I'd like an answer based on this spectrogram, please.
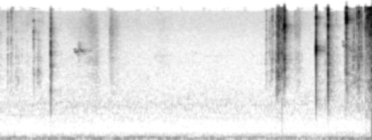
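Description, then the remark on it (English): Metallic clicks and rattles of keys working the locks of two doors, one a security door: a lone click early on, then a quick cluster of sharp clinks and clacks near the end over a low steady hum. “Yeah, let me get the doors, okay?”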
